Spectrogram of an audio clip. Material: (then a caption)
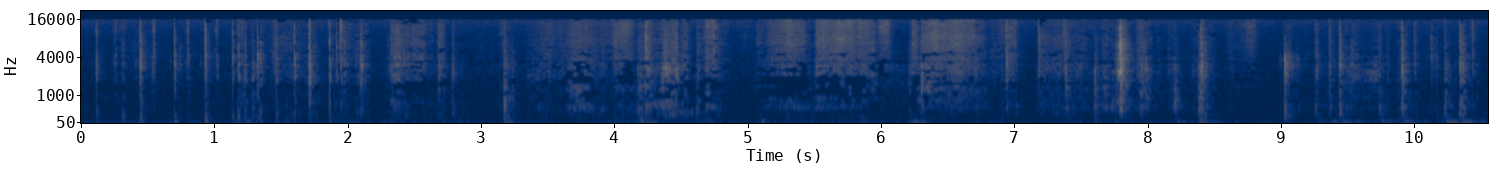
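Plastic. A black plastic VHS cassette is held and then laid on a table while fingertips and nails tap on its face. The result is a quick run of light, bright plastic clicks and ticks, mixed with brief scratchy scraping and no talking.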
